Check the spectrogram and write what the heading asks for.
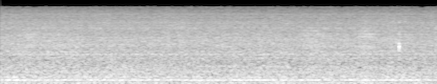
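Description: Steady mechanical room hum with one held low tone, unchanging throughout.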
